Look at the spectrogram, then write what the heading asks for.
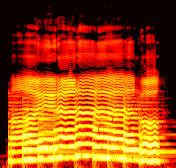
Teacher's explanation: you won't typically put the glottal attacks on the vowels in the middle of the phrase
